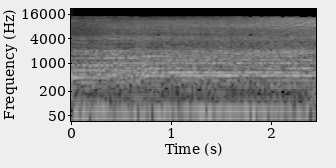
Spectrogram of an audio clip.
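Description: Festival sound system playing a loud, sustained electronic chord of several held tones over a deep bass drone.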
